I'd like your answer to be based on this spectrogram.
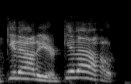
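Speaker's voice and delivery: mock-angry order, rising in pitch; acted angry dismissal. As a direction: throw someone out, half in earnest. [name] throws Philip out, acted quarrel.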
